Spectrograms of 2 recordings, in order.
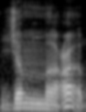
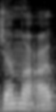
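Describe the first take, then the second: First: The middle m sound is held long, doubled. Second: The middle m sound is short, single. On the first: The speaker calls it wrong. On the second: The speaker calls it right.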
